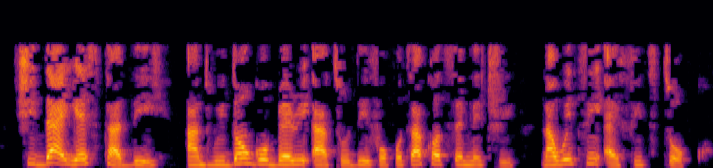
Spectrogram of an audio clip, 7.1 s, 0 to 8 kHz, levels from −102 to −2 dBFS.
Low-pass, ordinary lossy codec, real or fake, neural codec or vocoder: 7.2 kHz; MP3, 24 kbps; real; none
